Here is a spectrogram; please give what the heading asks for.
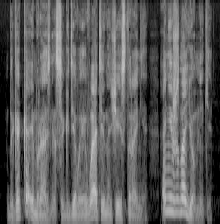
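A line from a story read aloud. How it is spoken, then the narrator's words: Dry remark. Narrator (Russian): Володя сухо заметил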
